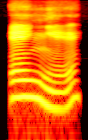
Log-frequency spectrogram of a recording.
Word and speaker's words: ñ: The letter ñ, pronounced ñ, is not just an N with a fancy hat.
